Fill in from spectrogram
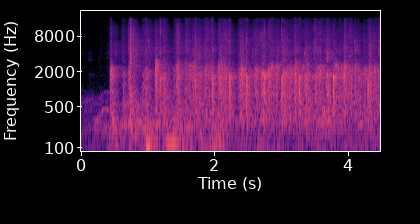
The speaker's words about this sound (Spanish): Aplauso.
